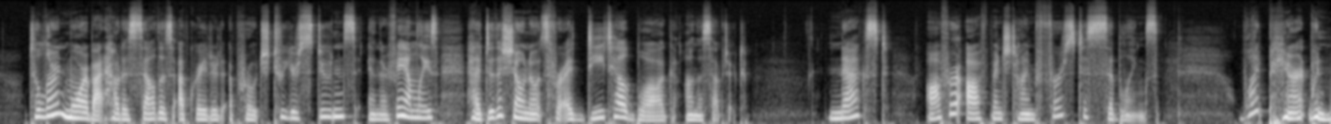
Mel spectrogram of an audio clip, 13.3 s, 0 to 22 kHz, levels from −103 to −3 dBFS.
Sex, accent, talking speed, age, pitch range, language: female, American, 170 wpm, 40-59, 150-225 Hz, English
